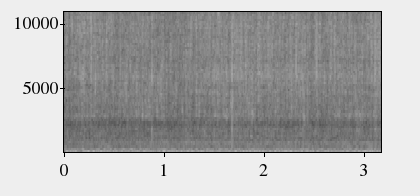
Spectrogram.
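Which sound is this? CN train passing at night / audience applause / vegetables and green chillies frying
vegetables and green chillies frying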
